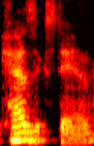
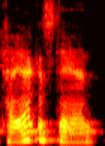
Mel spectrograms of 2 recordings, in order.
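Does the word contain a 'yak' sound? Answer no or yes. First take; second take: no; yes. First: The middle has no 'yak' sound. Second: The middle sounds like 'yak'. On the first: The speaker calls it right. "I said it right that time" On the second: The speaker calls it wrong. "There is no yak"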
